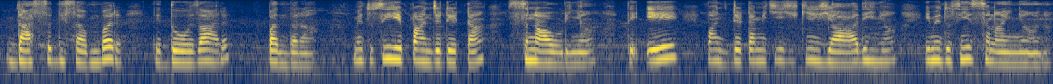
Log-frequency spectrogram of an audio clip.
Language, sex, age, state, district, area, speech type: Dogri, female, 18-30, Jammu and Kashmir, Udhampur, rural, spontaneous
